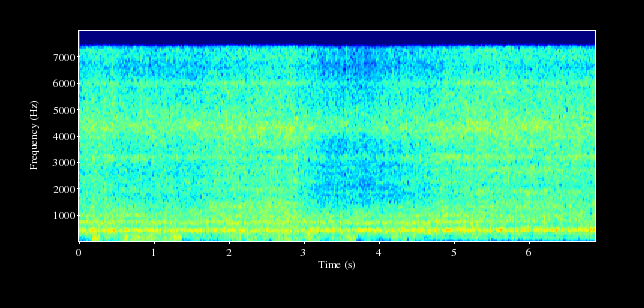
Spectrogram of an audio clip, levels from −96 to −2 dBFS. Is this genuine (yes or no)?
no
